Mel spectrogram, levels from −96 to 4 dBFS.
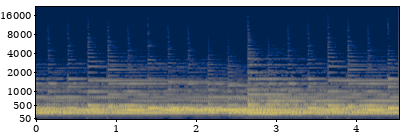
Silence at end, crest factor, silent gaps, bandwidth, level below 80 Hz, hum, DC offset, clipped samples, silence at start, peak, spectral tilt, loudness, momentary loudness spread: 0 s; 12 dB; none; 3.3 kHz; -78 dBFS; none; under 0.1%; under 0.1%; 0 s; -6 dBFS; -10.5 dB/octave; -19 LUFS; 4 LU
